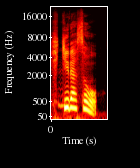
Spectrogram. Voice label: female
